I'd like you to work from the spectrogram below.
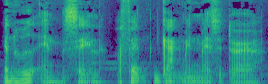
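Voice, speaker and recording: A man reading a scripted horror story aloud, with tense, measured storytelling. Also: a bass voice, expressive, dark tone, breathy edge, soft background music. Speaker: horror podcast narrator.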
